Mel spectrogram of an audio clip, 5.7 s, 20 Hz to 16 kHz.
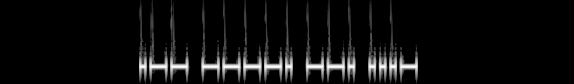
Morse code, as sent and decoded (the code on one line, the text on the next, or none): .-- ----. --. ...-
W9GV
